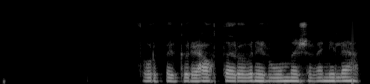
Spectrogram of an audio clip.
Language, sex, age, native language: Icelandic, female, 50-59, Icelandic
